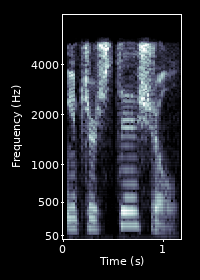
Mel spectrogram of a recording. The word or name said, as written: interstitial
